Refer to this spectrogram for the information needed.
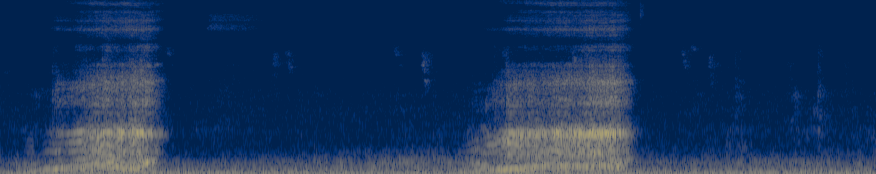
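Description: Two long, rattling inhaled snores about five seconds apart, with quiet breathing between them, over steady room hum.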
